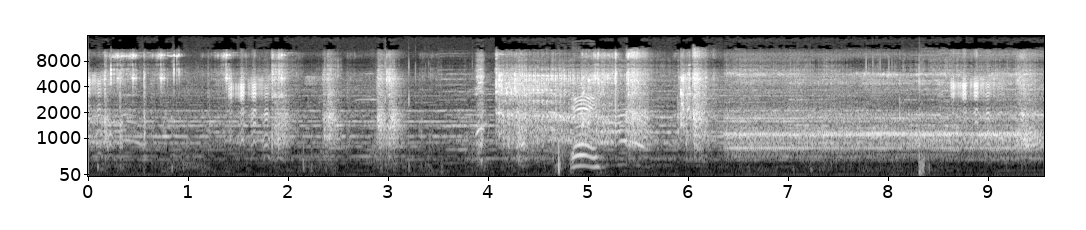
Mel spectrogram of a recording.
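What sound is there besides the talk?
goat bleating in the video game Lego Jurassic World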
